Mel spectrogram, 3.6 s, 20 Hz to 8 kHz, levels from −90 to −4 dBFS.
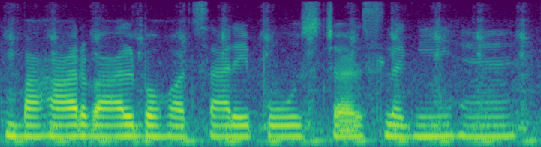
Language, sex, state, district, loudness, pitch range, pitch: Hindi, female, Uttar Pradesh, Lucknow, -18 LUFS, 170-175 Hz, 170 Hz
